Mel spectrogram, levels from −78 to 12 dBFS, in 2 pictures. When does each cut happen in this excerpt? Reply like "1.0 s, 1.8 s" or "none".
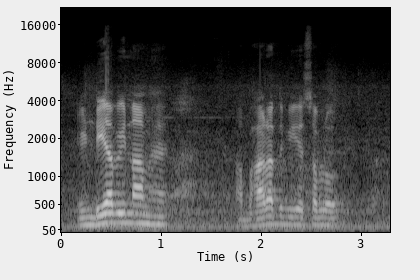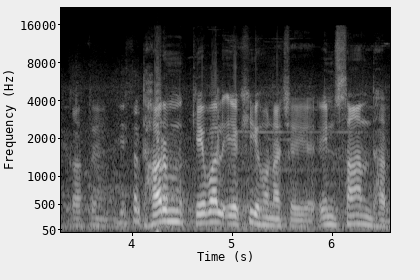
4.1 s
